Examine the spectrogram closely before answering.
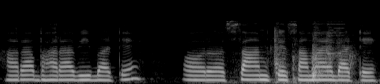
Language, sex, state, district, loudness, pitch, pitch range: Bhojpuri, female, Uttar Pradesh, Deoria, -26 LUFS, 205 Hz, 200-210 Hz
